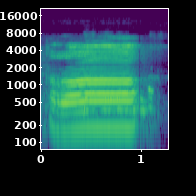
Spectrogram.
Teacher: Alif lam mim ra. Nah, ro-nya hati-hati ya, tetap 2 harokat.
